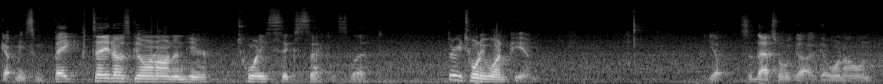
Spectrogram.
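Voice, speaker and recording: A man's voice: medium pitch, lively intonation, moderate pace, long pauses, a bit bright. A man filming his kids at home, giving a playful, teasing play-by-play like a sports announcer, picked up by the handheld camera he is holding. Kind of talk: casual home video narration. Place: family home. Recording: noisy home camera audio.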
